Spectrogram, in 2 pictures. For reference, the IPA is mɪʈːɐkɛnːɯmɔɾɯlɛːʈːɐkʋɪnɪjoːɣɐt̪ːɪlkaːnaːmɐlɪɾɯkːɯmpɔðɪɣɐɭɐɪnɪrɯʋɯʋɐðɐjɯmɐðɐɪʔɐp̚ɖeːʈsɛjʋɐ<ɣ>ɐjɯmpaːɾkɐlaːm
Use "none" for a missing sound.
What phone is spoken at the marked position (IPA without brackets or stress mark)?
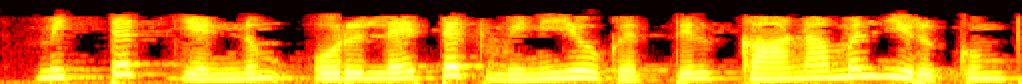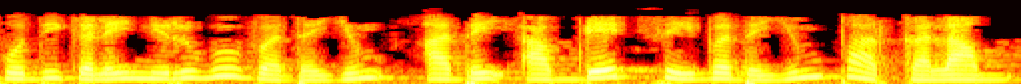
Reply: ð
